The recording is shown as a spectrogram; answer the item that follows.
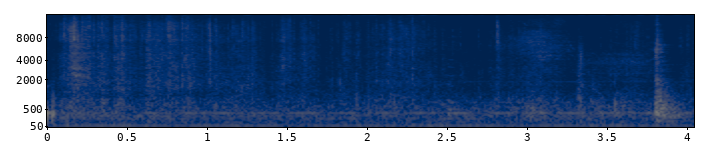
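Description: Faint light rustling and soft ticks as shredded cheddar is sprinkled by hand into an aluminium foil pan, over a quiet studio room hum, with one sharper tap near the end.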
